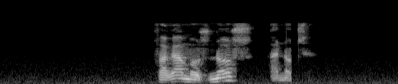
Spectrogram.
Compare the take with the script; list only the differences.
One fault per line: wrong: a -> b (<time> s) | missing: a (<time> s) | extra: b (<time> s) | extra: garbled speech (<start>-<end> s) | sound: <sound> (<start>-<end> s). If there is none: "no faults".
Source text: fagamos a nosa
extra: nós (2.2 s)
sound: dropout (2.9-3.0 s)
